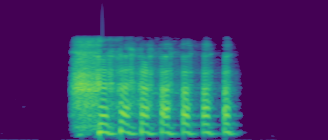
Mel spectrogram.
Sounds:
Laughter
